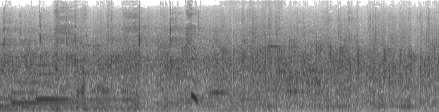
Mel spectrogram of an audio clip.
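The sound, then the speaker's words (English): An audience claps during a sermon in a dense, steady burst of applause that lasts throughout, with some murmured voices and faint sustained tones underneath. “I don't know why you are not clapping.”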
